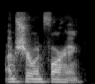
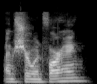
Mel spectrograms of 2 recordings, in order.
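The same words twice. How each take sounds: First: "Farhang" falling at the end; downward inflection. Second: "Farhang" lifted at the end; upward inflection. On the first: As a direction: close on "Farhang" as a quiet statement. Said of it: "And now with a downward". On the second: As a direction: let "Farhang" rise like a question. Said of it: "Do it with your first and last name". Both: Shown as a demonstration.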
